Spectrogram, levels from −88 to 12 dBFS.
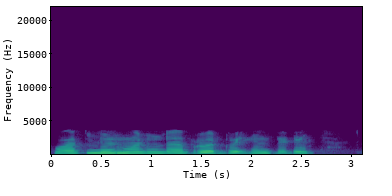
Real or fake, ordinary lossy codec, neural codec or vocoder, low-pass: fake; MP3, 32 kbps; autoencoder, 22.05 kHz, a latent of 192 numbers a frame, VITS, trained on one speaker; 3.6 kHz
